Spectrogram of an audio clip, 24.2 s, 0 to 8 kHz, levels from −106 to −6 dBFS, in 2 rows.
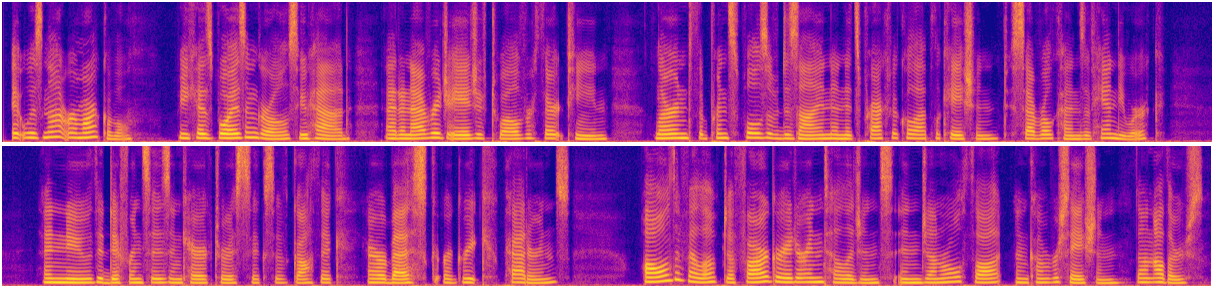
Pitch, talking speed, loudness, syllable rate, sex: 220 Hz, 140 wpm, -18 LUFS, 5.2 syllables/s, female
